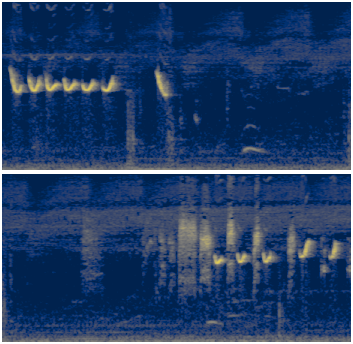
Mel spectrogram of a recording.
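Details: Common iora song used to lure birds. Strings of rapid, looping whistled notes come in bursts of about six, then a silent stretch. A hissy rush leads into a further run of whistled notes.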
